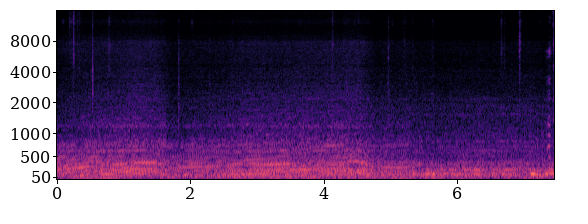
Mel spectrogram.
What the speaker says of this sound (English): So we are currently in the 2015 Camaro SS.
